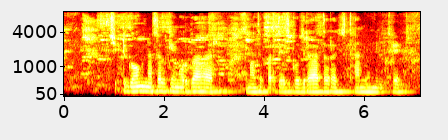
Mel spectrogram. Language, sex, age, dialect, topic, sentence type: Chhattisgarhi, male, 18-24, Northern/Bhandar, agriculture, statement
